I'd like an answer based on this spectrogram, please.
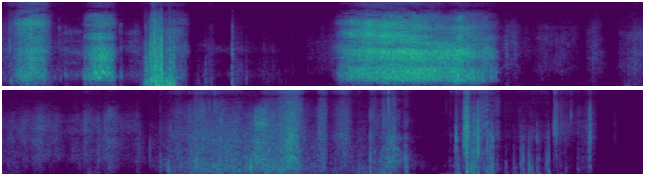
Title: It's official I've caught my bosses cold and can't stop sneezing and sniffing #achoo #cold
